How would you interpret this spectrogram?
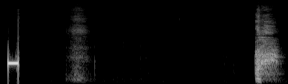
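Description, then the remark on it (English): A sharp click, then two harsh coughs into a microphone, spaced apart: a softer one followed about two seconds later by a louder, rougher burst, from someone with throat issues who may be getting sick. No one speaks. “Stop coughing into the mic!”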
